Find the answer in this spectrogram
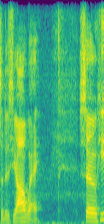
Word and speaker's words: Yahweh: name that as best we know how to pronounce it as Yahweh so he says the legacy Standard Bible is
